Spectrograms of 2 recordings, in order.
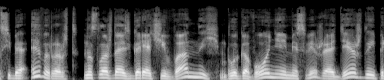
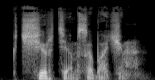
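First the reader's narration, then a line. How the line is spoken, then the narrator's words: Muttered. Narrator (Russian): пробормотал Эверард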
